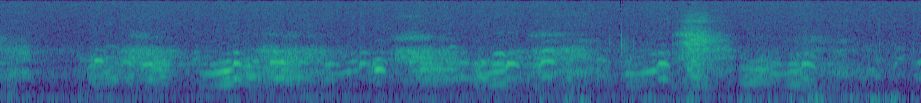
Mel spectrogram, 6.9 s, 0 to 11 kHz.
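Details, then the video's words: Geese on a river on a short afternoon scouting trip, 12 11 17; a chorus of overlapping nasal honks from several birds runs throughout, with constant low background rumble. "River Geese"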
